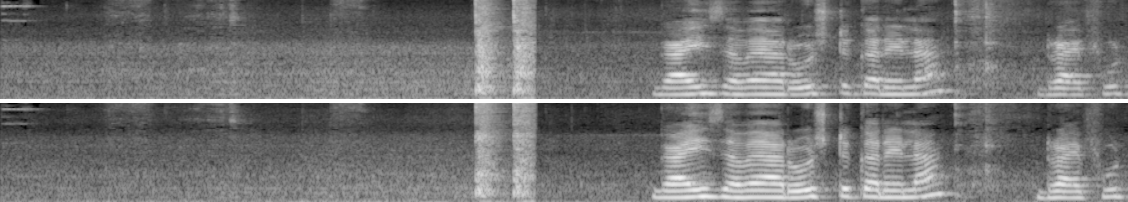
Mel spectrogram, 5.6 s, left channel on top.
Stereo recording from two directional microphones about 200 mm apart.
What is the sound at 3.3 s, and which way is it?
Speech, 60° right (ahead or behind).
